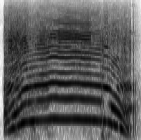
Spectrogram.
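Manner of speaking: piercing scream, very high. Acted. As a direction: let out a sudden terrified scream. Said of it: "just screamed".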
